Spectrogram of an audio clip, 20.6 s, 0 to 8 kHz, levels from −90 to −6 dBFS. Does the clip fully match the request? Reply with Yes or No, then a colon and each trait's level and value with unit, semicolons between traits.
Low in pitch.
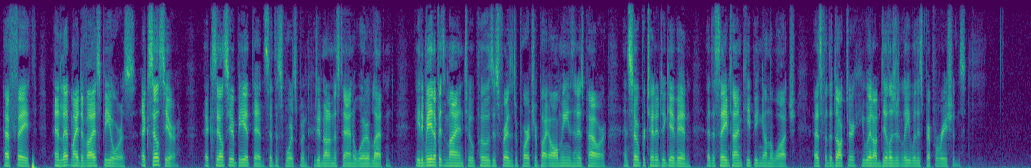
Yes: low, 125 Hz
